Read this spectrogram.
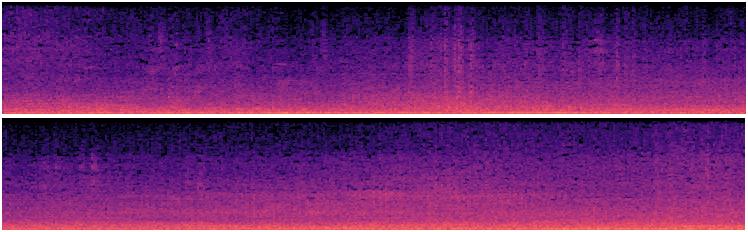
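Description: A tractor engine hums steadily in the distance.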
